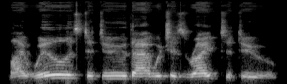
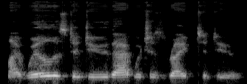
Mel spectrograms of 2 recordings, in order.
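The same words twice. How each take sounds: First: It is spoken in a loud voice. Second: It is spoken at ordinary volume. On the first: "in a loud speaking voice" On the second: "Now in a normal speaking voice"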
